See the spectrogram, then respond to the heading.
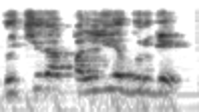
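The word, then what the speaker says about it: Ruchira Palliyaguruge: See, you got to give me just for pronouncing his whole name right. Ruchira Palliya Guruge.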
